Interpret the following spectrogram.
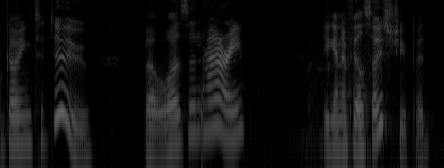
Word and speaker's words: Harry: on it and we would watch all the Harry Potter DVDs and at the end I would say who did you identify with in that and he would say hair Potter and I'd say first it's pronounced Harry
